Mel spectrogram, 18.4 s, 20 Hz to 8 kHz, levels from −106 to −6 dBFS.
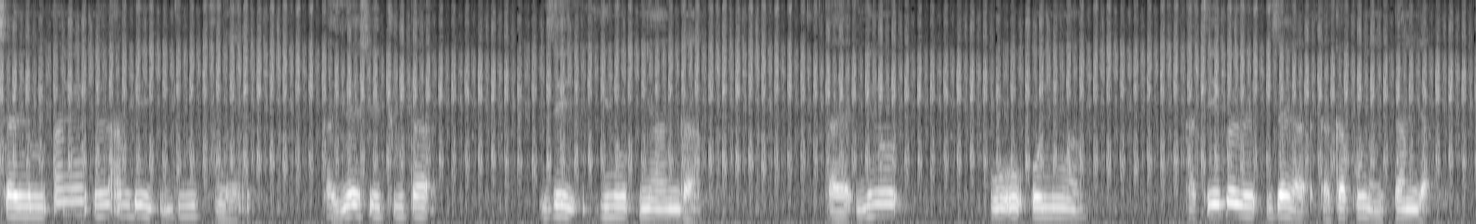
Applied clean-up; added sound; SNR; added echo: none; Dog; 15 dB; none.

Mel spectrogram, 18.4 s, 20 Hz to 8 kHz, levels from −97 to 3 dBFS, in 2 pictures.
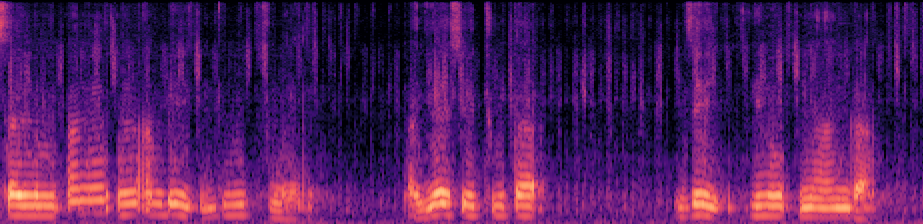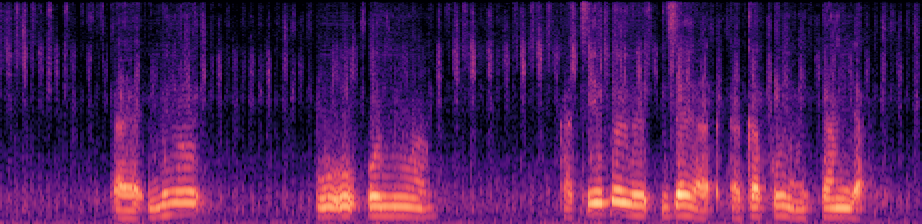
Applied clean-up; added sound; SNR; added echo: neural separator model SepFormer DNS4.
